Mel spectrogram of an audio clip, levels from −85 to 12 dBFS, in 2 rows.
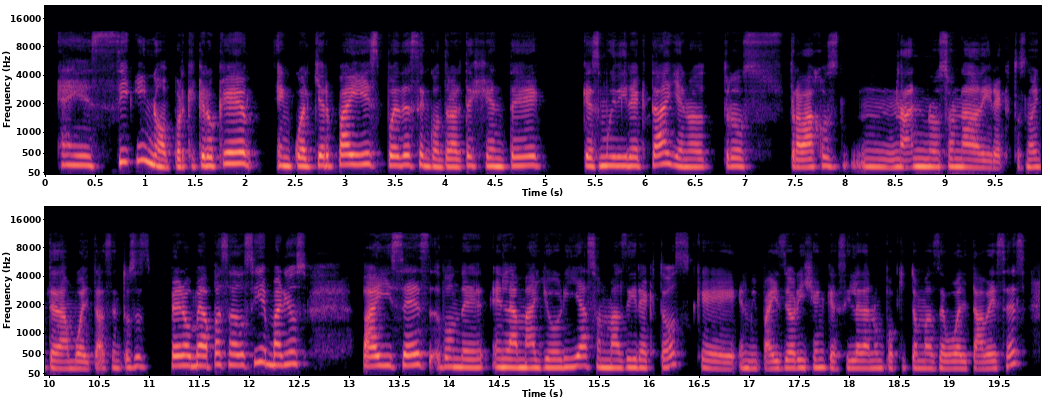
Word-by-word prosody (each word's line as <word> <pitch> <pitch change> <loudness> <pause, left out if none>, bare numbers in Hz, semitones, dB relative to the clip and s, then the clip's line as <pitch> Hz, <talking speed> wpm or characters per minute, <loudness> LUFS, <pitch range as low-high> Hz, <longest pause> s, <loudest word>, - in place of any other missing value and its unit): Eh, 225 -1 0
sí 295 +9 -3
y 335 0 +1
no, 190 - +5
porque 185 +1 -2
creo 205 -1 +5
que 260 +2 +5 0.2
en 210 -2 +3
cualquier 205 +1 +2
país 235 +1 +4
puedes 225 0 +2
encontrarte 190 -1 0
gente 210 +1 0 0.3
que 215 - +2
es 200 +1 -2
muy 210 0 +4
directa, 210 +4 +2
y 220 -6 0
en 185 - +1
otros 185 +1 -6
trabajos 185 +2 0
na 185 -5 -2
no 190 -1 +4
son 190 +1 0
nada 180 -1 +1
directos, 160 +2 -7
¿no?, 180 - -2
y 185 - -3
te 185 - -2
dan 170 0 0
vueltas. 170 +1 -4
Entonces, 200 +3 -6 0.2
pero 235 0 +4
me 235 - +2
ha 230 -1 +2
pasado, 255 -2 0
sí, 305 +6 -3
en 285 - -1
varios 270 +3 0 0.5
países 240 +2 +3
donde 195 -2 -1
en 200 0 +1
la 190 0 +4
mayoría 190 +4 +1
son 205 -4 -1
más 185 -1 0
directos, 195 +6 -3
que 165 -4 -4
en 180 - -4
mi 170 -1 -9
país 170 +1 -4
de 180 - -1
origen, 185 +1 -2
que 170 -3 -7
sí 170 - -11
le 180 - -2
dan 175 0 -2
un 180 - -5
poquito 175 +1 -8
más 175 -1 -5
de 170 - -3
vuelta 165 -1 -3
a - - -5
veces. 230 - -5
195 Hz, 195 wpm, -20 LUFS, 180-225 Hz, 0.5 s, no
